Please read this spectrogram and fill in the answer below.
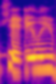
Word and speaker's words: Cali: ever asked you if it's pronounced Callie or Kaylee I just kind of went with Cali so what do you think it is technically Kaylee but I people call me Cali all the time especially if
